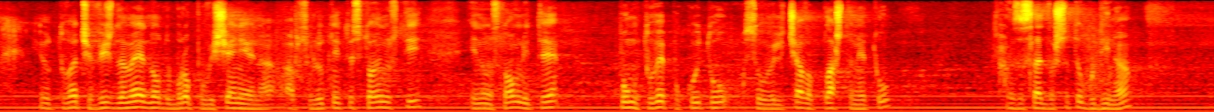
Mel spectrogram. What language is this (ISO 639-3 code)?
bul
